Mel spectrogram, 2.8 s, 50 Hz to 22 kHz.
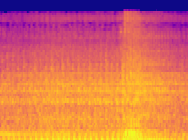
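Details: Pulsar NS 160 bike with RPM problem: engine picks up crisply on a blip and falls back, loud open-intake rasp on top, no knocking or misfire; normal revving.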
